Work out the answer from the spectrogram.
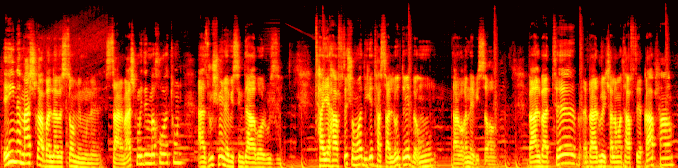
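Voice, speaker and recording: Lively bright-voiced male teacher. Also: medium pitch, faint music behind. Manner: lively explaining, addresses viewers as friends, stretches out letter sounds. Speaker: teacher of an ancient script. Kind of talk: online lesson.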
